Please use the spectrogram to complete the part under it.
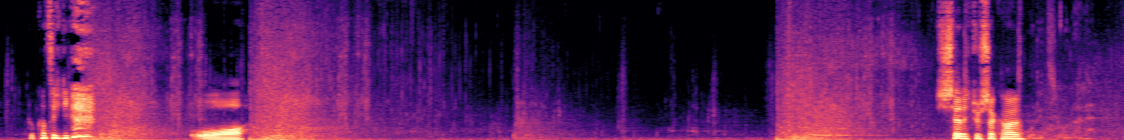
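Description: A young man speaks with animation through a close microphone.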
